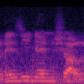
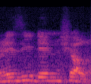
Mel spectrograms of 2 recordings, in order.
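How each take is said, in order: No difference in how they are said.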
